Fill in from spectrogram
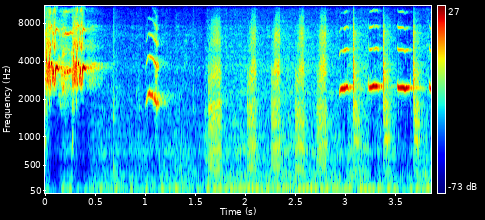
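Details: Starling chatter played to coax silent starlings into singing: a loud harsh burst, a curling whistle, then a run of rapid raspy pulses and a string of short clear whistled notes near the end.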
